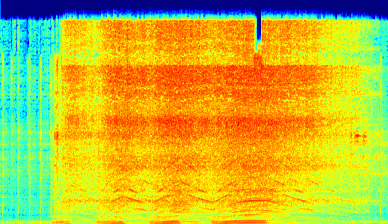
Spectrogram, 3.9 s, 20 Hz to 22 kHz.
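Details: Stihl MS170 two-stroke chainsaw that doesn't run well, fuel checked clean with no water and bar oil full: revs surge up and sag back several times without holding speed. Poor running, cause not yet confirmed.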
